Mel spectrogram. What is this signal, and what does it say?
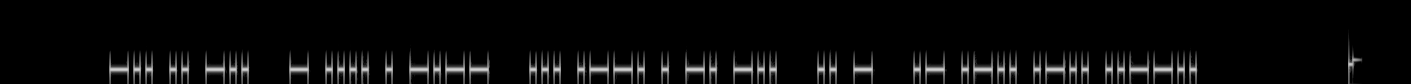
Morse code, heard as a keyed tone, about 20 wpm, 700 Hz. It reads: DID THEY SPEND IT ALL?
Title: Sentences from Top 800 Words 20wpm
